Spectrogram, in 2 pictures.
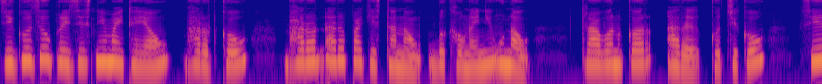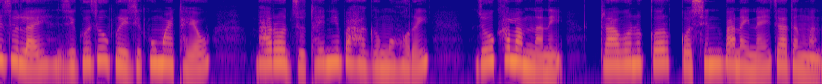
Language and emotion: Bodo, neutral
